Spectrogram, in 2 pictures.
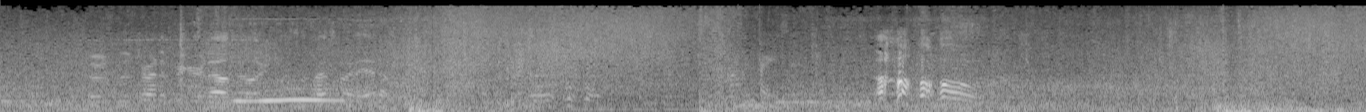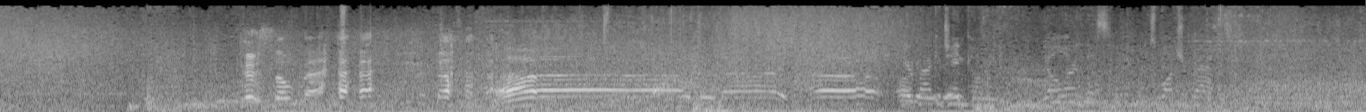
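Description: A geyser's jet of water and steam rushes.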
